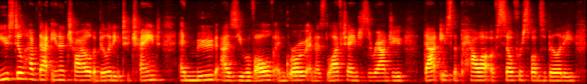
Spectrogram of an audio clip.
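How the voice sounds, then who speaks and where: A woman speaks at a moderate pace in a plain, everyday voice. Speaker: tarot reader. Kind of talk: tarot reading. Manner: casual.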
